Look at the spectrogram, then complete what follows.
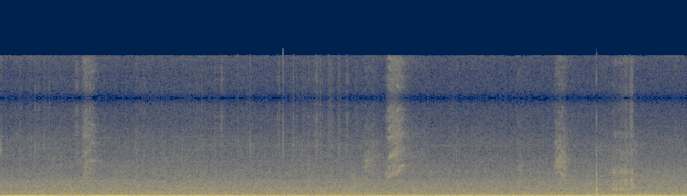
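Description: Steady low outdoor rumble, with four short high chirps scattered through it. The clearest chirp, about four seconds in, sweeps downward.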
